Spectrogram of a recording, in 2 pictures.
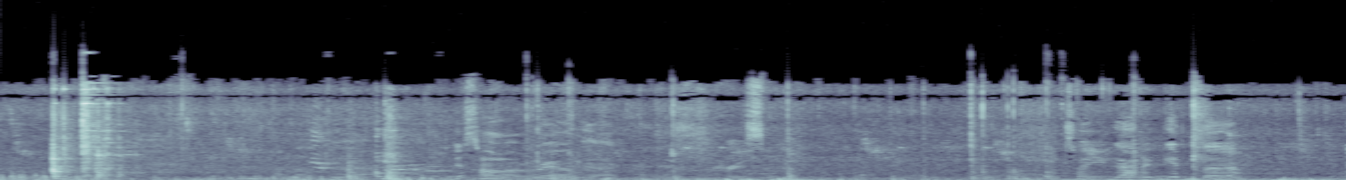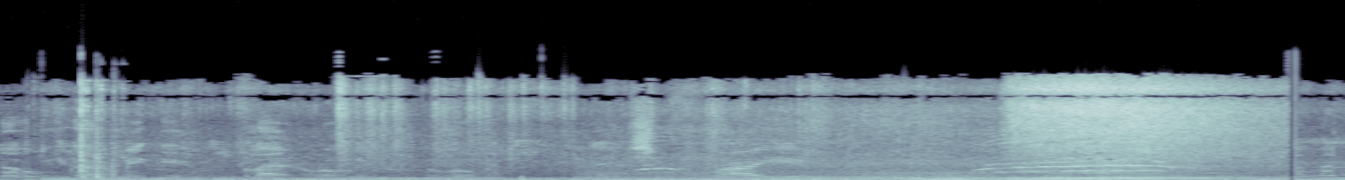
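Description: Voices talking in the background, with an engine running nearby from about halfway in, its hum growing louder and joined by a rush of noise near the end.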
